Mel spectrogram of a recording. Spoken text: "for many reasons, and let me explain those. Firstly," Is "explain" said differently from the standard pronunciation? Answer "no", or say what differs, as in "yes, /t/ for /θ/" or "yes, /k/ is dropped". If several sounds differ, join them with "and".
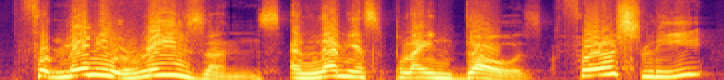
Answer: yes, /k/ is dropped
